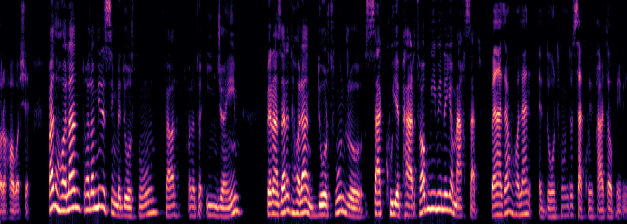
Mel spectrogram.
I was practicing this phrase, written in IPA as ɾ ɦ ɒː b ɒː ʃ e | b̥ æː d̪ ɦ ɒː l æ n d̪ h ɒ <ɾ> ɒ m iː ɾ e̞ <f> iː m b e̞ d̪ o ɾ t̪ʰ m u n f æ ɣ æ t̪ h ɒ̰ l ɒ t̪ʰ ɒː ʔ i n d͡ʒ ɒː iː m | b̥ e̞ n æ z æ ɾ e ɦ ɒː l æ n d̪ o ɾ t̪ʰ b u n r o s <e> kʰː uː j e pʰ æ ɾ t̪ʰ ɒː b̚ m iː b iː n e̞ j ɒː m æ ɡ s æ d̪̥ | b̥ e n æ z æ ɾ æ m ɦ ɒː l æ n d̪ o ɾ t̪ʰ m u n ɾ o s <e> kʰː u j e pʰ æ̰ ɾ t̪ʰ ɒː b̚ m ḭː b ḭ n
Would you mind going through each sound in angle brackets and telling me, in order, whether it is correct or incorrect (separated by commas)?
incorrect, incorrect, incorrect, incorrect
